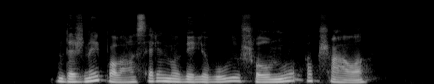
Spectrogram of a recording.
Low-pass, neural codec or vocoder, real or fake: 10.8 kHz; codec, 24 kHz, 1 kbps, SNAC; fake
